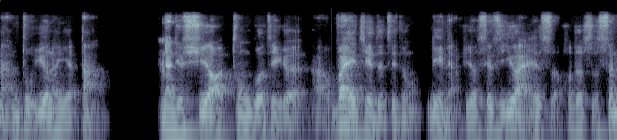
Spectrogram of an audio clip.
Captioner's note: continues to speak in Chinese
